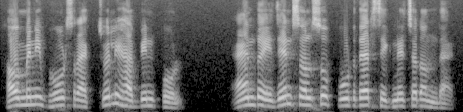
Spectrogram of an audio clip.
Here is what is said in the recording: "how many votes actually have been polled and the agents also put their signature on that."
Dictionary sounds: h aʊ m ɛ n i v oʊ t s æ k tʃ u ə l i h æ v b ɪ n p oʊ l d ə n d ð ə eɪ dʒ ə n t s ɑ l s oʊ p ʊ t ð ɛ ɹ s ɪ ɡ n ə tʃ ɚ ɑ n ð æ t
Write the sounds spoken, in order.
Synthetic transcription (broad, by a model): h aʊ m ɛ n i b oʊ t s æ k tʃ u ə l i h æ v b ɪ n p oʊ l d ə n d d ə eɪ dʒ ə n t s ɑ l s oʊ p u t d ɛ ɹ s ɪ ɡ n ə tʃ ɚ ɑ n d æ t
